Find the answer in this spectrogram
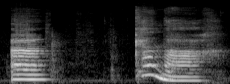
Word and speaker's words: un canard: Now the D will be silent as well. Are you ready? Un canard.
